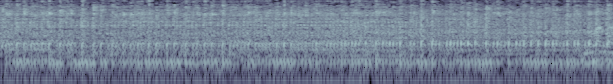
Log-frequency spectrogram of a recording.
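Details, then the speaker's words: Kawasaki Ninja RR two-stroke after an NPP piston and ring replacement on the old whitened bore: crisp, even idle with a steady buzzing beat and no rattle or knock, the top end now healthy. "Itu nggak ada kemeletek ya, pas turun halus banget, halus. Ini asli halus banget."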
